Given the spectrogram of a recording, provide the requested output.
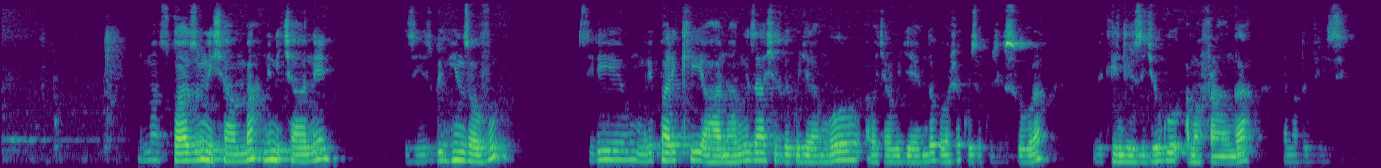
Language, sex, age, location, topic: Kinyarwanda, male, 18-24, Huye, agriculture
